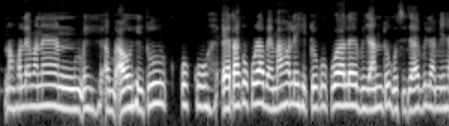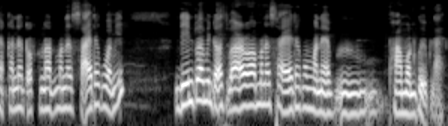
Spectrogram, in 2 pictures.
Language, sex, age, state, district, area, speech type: Assamese, female, 60+, Assam, Dibrugarh, rural, spontaneous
